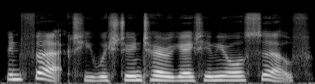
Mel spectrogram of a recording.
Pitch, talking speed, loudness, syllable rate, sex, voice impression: 195 Hz, 150 wpm, -15 LUFS, 4.3 syllables/s, female, feminine, adult-like, slightly tensed, slightly powerful, bright, soft, slightly muffled, intellectual, calm, friendly, reassuring, lively, kind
